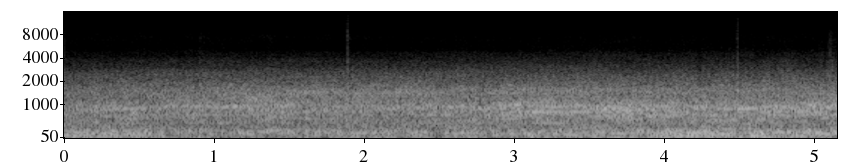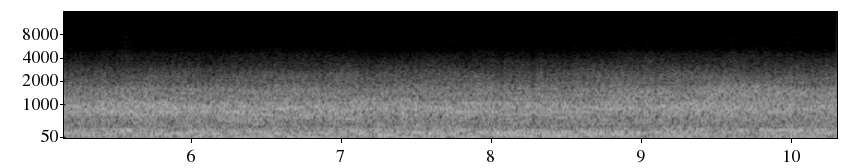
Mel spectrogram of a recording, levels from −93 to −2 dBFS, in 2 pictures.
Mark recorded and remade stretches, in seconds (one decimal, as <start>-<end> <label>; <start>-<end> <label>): 0.0-10.3 remade

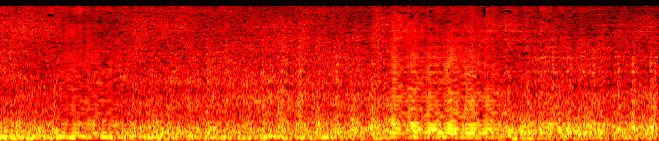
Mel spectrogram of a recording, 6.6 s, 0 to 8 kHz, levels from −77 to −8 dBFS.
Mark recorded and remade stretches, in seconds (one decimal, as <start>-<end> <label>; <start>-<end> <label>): 0.0-0.6 recorded; 0.6-1.2 remade; 1.2-3.9 recorded; 3.9-5.0 remade; 5.0-6.6 recorded

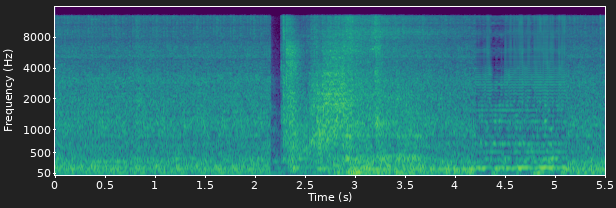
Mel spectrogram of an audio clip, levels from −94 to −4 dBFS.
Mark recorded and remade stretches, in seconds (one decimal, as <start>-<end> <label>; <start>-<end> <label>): 0.0-4.2 recorded; 4.2-5.1 remade; 5.1-5.5 recorded

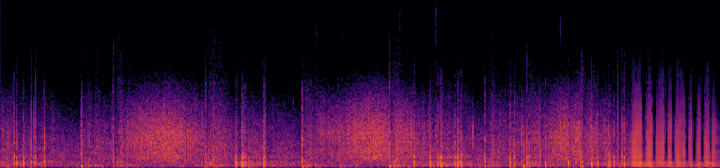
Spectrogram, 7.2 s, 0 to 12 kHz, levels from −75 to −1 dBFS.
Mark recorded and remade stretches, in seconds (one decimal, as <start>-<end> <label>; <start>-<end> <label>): 0.0-6.3 recorded; 6.3-7.2 remade

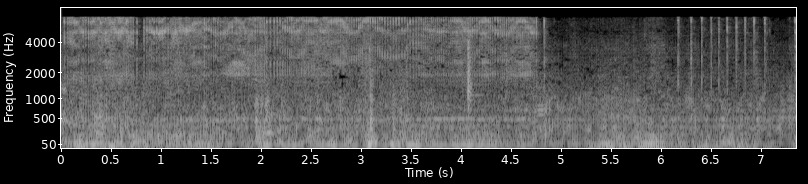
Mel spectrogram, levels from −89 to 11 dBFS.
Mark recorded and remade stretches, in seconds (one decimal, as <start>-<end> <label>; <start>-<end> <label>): 0.0-2.0 remade; 2.0-4.9 recorded; 4.9-7.4 remade

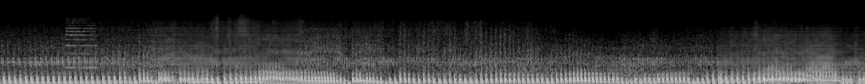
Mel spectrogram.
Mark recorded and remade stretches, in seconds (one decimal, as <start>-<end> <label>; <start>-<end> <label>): 0.0-1.6 recorded; 1.6-3.0 remade; 3.0-7.2 recorded; 7.2-8.7 remade

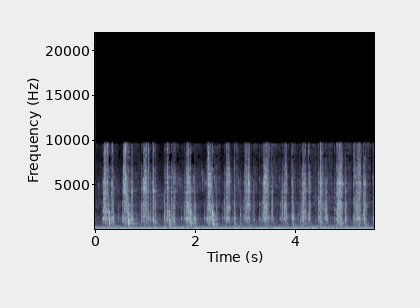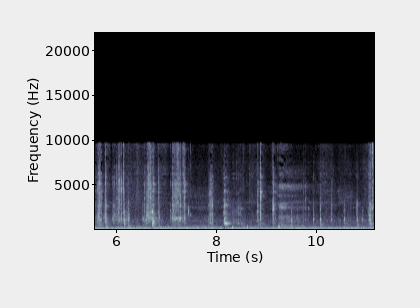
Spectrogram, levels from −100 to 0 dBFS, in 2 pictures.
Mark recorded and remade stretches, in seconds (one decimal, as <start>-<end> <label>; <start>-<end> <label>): 0.0-3.4 remade; 3.4-4.4 recorded; 4.4-5.1 remade; 5.1-6.0 recorded; 6.0-11.2 remade

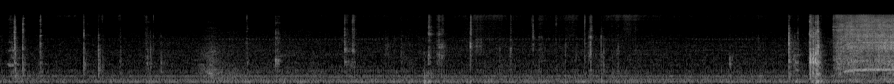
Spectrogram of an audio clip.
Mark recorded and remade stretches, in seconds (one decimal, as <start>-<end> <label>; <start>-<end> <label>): 0.0-1.3 remade; 1.3-3.2 recorded; 3.2-8.9 remade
